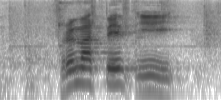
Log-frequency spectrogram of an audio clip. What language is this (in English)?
Icelandic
